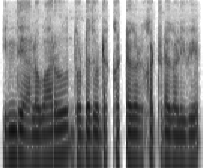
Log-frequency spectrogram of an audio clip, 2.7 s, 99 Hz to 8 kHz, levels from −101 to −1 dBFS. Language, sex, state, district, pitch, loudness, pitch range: Kannada, male, Karnataka, Koppal, 125 Hz, -18 LUFS, 120-130 Hz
